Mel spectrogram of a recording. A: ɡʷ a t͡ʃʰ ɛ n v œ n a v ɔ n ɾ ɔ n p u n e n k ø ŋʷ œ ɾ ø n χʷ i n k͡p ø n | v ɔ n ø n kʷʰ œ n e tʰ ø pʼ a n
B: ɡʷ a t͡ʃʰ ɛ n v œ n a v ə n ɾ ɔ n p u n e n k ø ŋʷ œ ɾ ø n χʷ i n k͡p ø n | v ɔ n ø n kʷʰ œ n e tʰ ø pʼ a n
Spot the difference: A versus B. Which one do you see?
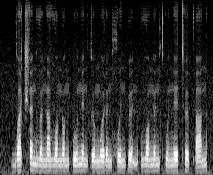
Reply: A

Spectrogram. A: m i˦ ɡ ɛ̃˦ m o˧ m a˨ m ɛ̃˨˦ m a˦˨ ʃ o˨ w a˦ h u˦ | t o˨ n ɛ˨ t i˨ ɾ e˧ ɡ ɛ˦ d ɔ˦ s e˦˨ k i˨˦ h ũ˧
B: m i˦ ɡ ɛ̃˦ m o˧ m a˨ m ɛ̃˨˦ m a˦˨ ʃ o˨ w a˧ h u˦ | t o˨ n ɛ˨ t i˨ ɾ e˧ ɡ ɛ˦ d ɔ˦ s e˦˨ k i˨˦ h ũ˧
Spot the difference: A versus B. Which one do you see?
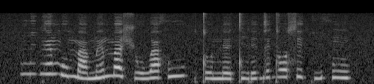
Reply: B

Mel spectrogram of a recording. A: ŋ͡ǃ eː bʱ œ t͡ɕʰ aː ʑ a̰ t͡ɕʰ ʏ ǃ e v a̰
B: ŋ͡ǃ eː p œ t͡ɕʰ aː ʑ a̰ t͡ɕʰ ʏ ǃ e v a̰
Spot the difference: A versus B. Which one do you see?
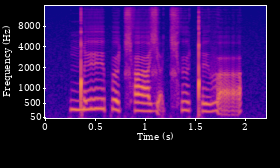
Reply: B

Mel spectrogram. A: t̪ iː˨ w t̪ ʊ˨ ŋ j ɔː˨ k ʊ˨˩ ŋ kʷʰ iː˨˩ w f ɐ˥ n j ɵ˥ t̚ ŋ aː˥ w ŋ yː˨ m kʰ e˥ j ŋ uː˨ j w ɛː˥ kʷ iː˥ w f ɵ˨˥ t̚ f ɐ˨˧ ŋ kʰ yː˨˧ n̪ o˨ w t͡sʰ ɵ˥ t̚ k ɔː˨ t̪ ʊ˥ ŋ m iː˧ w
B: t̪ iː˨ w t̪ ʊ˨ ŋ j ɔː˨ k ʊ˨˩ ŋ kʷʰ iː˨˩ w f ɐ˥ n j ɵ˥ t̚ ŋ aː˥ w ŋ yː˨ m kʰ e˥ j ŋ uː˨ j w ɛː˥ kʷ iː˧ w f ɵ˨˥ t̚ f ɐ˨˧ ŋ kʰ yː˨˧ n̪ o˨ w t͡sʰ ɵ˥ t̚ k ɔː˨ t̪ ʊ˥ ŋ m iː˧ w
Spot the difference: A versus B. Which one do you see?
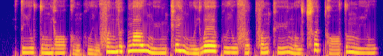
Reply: B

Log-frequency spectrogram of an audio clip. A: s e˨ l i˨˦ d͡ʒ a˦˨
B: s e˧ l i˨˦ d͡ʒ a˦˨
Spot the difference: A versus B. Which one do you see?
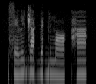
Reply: A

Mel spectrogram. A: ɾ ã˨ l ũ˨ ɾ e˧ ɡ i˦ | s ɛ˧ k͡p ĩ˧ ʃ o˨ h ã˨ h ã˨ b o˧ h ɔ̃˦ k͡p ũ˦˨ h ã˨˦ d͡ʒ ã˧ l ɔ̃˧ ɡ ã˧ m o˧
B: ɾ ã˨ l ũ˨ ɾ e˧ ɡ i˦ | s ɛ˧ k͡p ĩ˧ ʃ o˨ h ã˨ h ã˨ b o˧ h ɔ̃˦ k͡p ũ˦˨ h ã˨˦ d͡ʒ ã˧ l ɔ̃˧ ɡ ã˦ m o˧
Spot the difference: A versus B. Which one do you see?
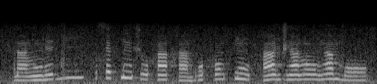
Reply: B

